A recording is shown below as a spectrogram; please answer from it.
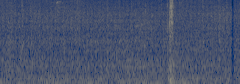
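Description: A car door shutting with a single sharp thud near the end, over a low steady rumble.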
